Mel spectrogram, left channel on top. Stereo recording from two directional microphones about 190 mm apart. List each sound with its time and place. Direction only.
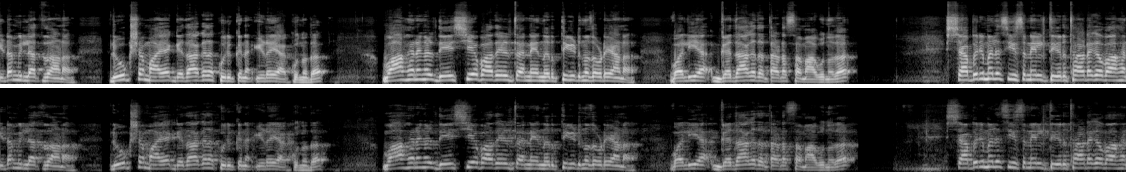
0.0 s a man's voice: 45° left (ahead or behind)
